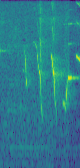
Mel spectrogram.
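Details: A Grey shrike-thrush in Tasmania gives four quick, clear whistled notes that slur steeply downward, then a brief rising phrase, all within under two seconds against a quiet background.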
